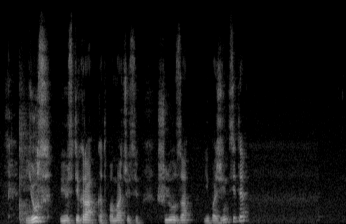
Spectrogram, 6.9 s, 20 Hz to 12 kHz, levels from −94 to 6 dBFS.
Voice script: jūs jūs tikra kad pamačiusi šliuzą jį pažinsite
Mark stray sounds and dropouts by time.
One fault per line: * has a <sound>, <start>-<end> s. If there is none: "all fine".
all fine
